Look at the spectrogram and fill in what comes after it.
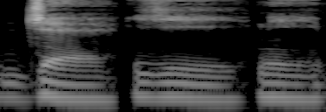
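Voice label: "jeyini", concatenated syllables; Affixing experiment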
